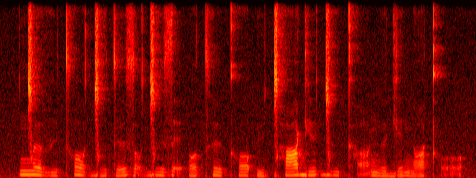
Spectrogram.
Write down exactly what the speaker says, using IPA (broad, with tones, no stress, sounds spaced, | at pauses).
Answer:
ŋ͡ǀ œ˥˧ v y˧ tʰ ɔ˥˧ ɡ͡ǀ ø˧ t ø˨˥ z ɔ̰˧ ɡ͡ǀ ø˥˧ z ɛ̰˥˧ ʔ ɔ˨˥ tʰ ø˥˧ kʰ ɔ˦˥ ʔ y˨˥ ǀʰ ɑ˦˥ ɡʲ ø˦˥ ɡ͡ǀ ʉ˥˧ kʰ ɑ̰˨˥ ŋ ø˧ ɡʲ ɛ˨˥ ŋ ɑ˨˥ kʰ ɔ̰˨˥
